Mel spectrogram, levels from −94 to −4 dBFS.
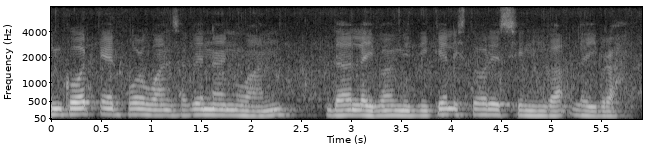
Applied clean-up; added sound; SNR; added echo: none; Stream; 20 dB; none.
